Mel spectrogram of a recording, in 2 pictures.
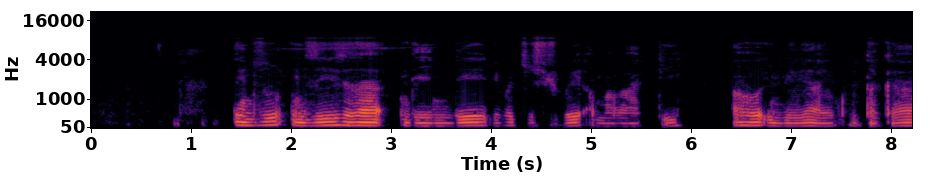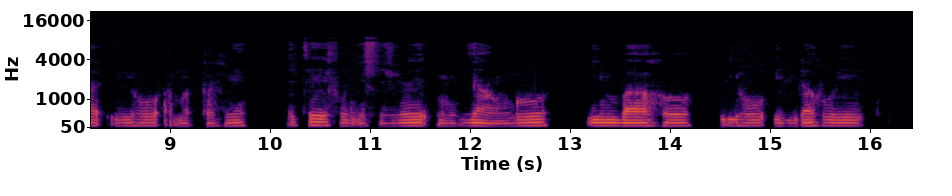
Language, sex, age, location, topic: Kinyarwanda, male, 18-24, Kigali, health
